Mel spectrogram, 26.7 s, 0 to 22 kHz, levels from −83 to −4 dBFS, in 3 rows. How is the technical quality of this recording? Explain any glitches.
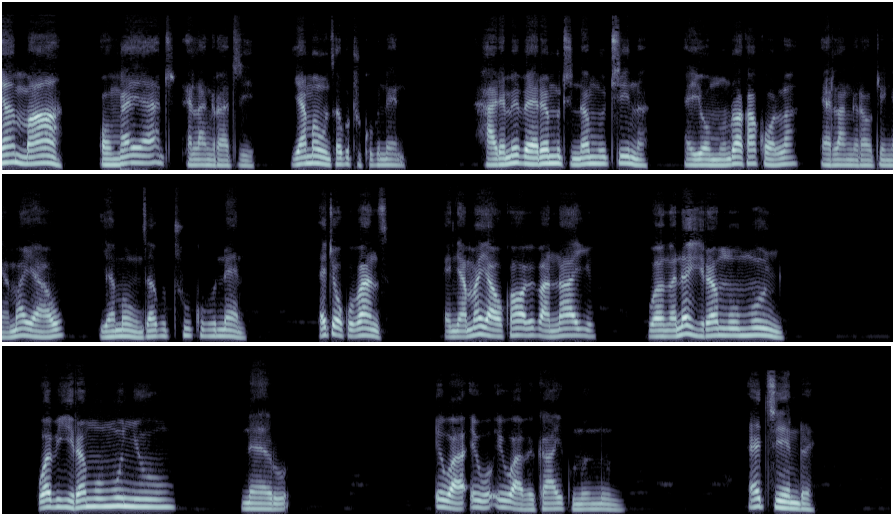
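The recording has two timing glitches, both from how the audio was delivered over a network call.

At about 1.2 s there is a skip ahead: roughly 0.7 s of speech was discarded, probably by an overflowing jitter buffer, and playback joins the two sides almost directly. Unlike a dropout, there is no silence or filled gap, just an abrupt jump forward.

From 3.02 to 5.32 s a jitter buffer speed-up runs the speech at about 110% to shed excess delay, trimming roughly a fifth of a second in many small pitch-period cuts. It sounds hurried but keeps its pitch, which separates it from a resampling error.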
